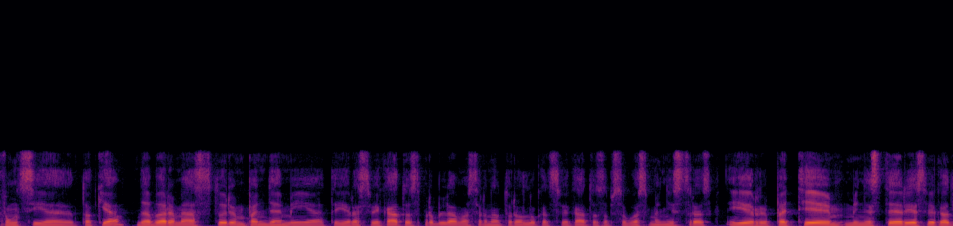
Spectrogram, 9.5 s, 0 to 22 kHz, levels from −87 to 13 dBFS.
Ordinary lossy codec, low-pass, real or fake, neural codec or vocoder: MP3, 64 kbps; 7.2 kHz; real; none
